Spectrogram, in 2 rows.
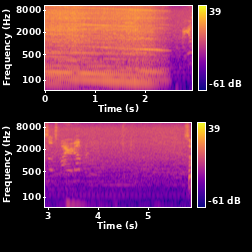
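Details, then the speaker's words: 1972 Dodge Demon with a Hellcat engine swap on the dyno: a loud steady high-rev drone flat at the limiter, then cutoff. The engine flares because the converter is likely too loose; it was okay at 750 crank hp but appears slippery beyond 1,000 hp. "So we've come to the consensus that the converter is more than likely far too loose Yeah. for the amount of power that it's making now."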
